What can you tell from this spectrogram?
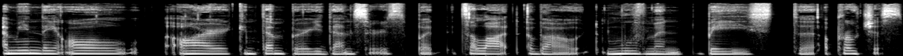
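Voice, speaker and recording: A woman with a Russian accent at a moderate pace with hardly any pauses, in a dry, close sound with no echo. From Russia, Saint Petersburg. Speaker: dance teacher. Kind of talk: interview. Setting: studio.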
